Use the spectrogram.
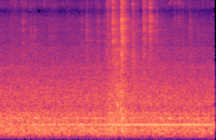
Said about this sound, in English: You can hear how noisy the lift buses are. They are definitely not quiet.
